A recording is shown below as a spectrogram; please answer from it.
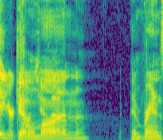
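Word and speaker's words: Guilmon: Gilmon, and Brandon says Guillaumon. Yeah, he says it like it's a water Digimon, like gill. Like it's got gills.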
